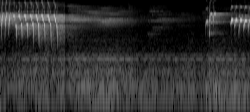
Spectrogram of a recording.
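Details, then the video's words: A white canary about three years old delivers a brief rapid trill, falls silent for about two seconds, then resumes with short chirping notes. "BEAUTIFUL WHITE CANARY NON STOP POWERFUL SINGING"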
